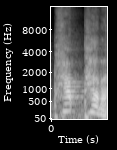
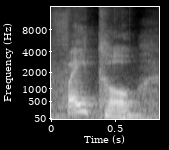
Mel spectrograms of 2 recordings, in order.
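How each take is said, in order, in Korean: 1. 첫 음절은 'pa'처럼 들립니다. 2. 첫 음절은 'fay'처럼 들립니다. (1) "파탈 아니고" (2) "발음 조심"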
